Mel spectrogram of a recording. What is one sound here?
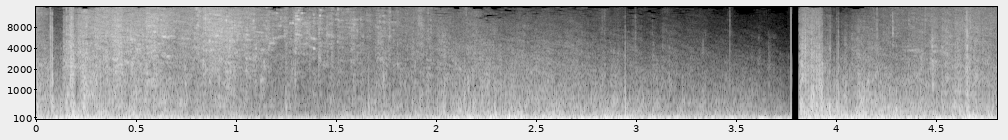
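A huge explosion booms and rumbles with a deep roar.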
